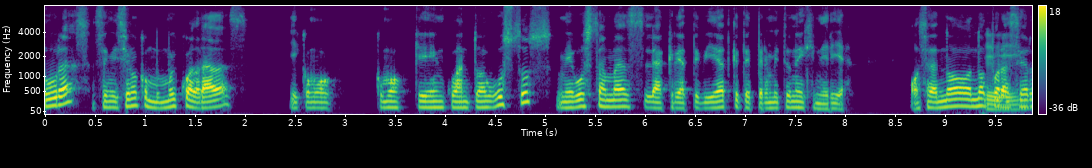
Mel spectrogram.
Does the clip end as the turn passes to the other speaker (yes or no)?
no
